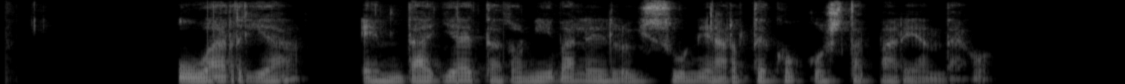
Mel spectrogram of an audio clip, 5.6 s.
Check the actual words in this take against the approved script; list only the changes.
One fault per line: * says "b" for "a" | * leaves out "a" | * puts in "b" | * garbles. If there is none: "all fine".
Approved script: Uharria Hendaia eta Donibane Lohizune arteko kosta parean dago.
all fine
